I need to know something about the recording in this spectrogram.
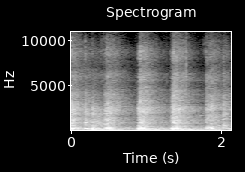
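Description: School band drums beating a steady march rhythm, about two strikes a second with lighter hits between.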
